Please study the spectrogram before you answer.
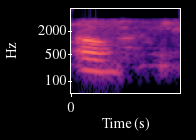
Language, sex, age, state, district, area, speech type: Sanskrit, female, 18-30, Kerala, Palakkad, rural, conversation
